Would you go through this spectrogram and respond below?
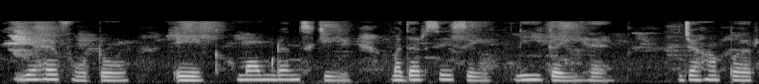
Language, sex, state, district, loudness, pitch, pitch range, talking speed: Hindi, female, Rajasthan, Bikaner, -19 LUFS, 200 Hz, 185-220 Hz, 100 wpm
